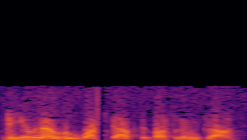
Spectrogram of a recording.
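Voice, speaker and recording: An actor playing a brisk, formal police inspector asking clipped questions in a 1950s radio drama. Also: male voice, medium pitch, animated, husky. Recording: tinny old radio broadcast.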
